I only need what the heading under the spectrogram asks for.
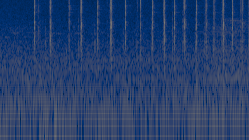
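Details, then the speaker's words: Toro ride-on mower with a low battery, key turned while checking voltages at the starter solenoid; rapid dry clicks about five or six a second with no cranking; starter relay chattering from low battery, exact clicking relay uncertain. "all right you can hear it click just put my finger in here yeah it's hard to say exactly but i don't think it's that runway that's clicking"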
